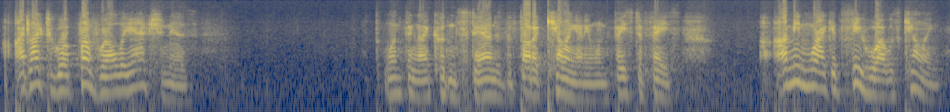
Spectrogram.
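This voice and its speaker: An actor playing an earnest young American Navy recruit who speaks hesitantly, in 1950s television drama style. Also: male voice, on the high side, sing-song, brisk, long pauses, fairly bright tone. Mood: troubled, confessional. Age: young adult. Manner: hesitant, repeats himself earnestly. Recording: dull, noisy 1950s television soundtrack.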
